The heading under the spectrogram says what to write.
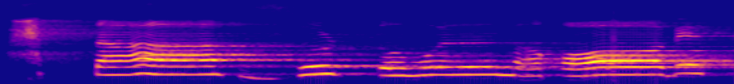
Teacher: قوف جو ہے یہ موٹے حروف میں سے ہے، حروف مستعلیہ میں سے ہے، اسے پر یعنی موٹا پڑھیں گے۔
